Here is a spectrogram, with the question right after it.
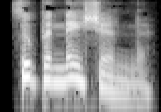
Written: supination

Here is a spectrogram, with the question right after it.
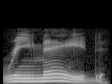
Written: remade

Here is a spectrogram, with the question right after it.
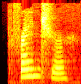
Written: frencher

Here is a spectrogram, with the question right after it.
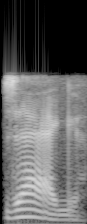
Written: zag

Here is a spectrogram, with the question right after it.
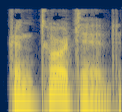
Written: contorted

